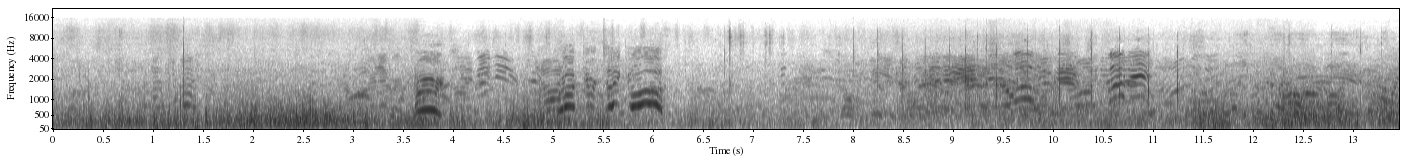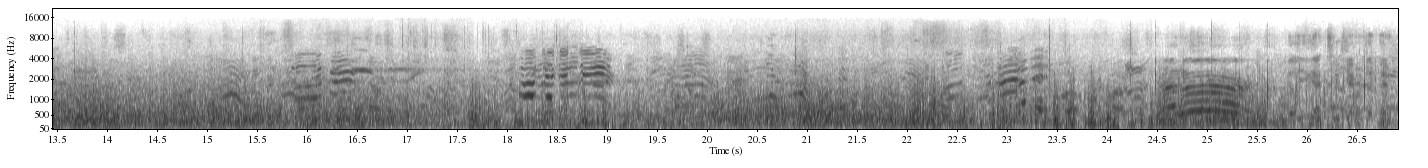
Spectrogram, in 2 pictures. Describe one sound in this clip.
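Spectators, men and women, shout and cheer from the sidelines outdoors.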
